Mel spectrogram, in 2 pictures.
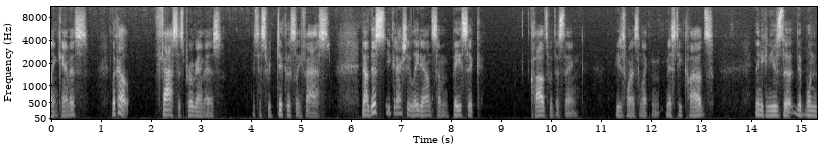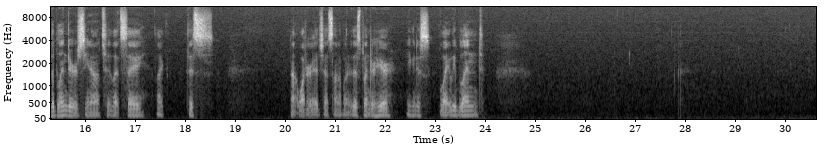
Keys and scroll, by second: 7.5 [, 11.0 [, 26.0 [.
